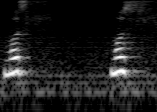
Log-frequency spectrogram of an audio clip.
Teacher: سین کے اوپر ہمس ہوگا، مس ایسے آپ نے سیٹی کی آواز لے کر آنی ہے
